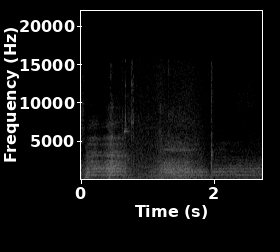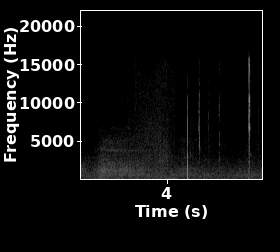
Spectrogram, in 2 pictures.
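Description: A rock climber breathing hard under strain, with about three forceful, noisy breaths in the first three seconds; a couple of sharp clicks near the end.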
